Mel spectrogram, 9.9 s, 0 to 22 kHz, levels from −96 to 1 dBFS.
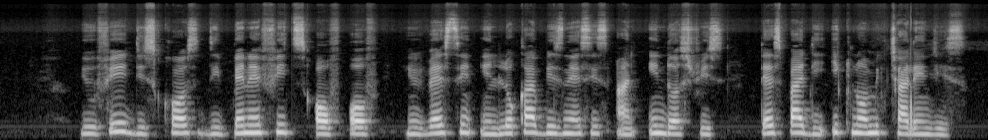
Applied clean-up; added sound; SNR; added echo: none; none; none; none.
